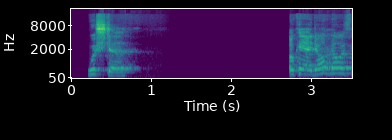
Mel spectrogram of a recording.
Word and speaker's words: Worcester: and i'm telling you it's pronounced what shot wusha which dog worcester okay i don't know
